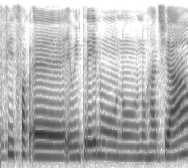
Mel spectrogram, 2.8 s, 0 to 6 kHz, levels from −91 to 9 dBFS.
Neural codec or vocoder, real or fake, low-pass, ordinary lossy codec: none; real; 5.4 kHz; none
